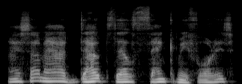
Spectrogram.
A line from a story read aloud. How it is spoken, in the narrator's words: muttered Orso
